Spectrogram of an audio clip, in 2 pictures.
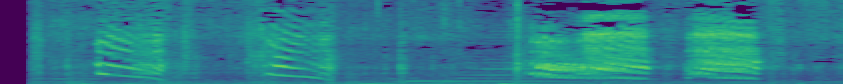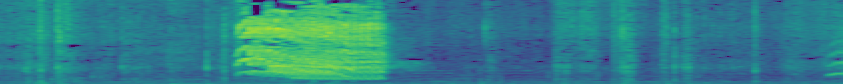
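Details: Indian ringneck (rose-ringed parakeet, Psittacula krameri), a talking pet, gives two falling whistles, then two rough, speech-like bursts and a loud harsh screech lasting under a second, over a faint background hum.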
